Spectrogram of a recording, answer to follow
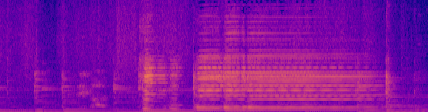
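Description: Electric guitar picking a repeating bass line, joined about two seconds in by a harmonica that holds a long chord through most of the second half.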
